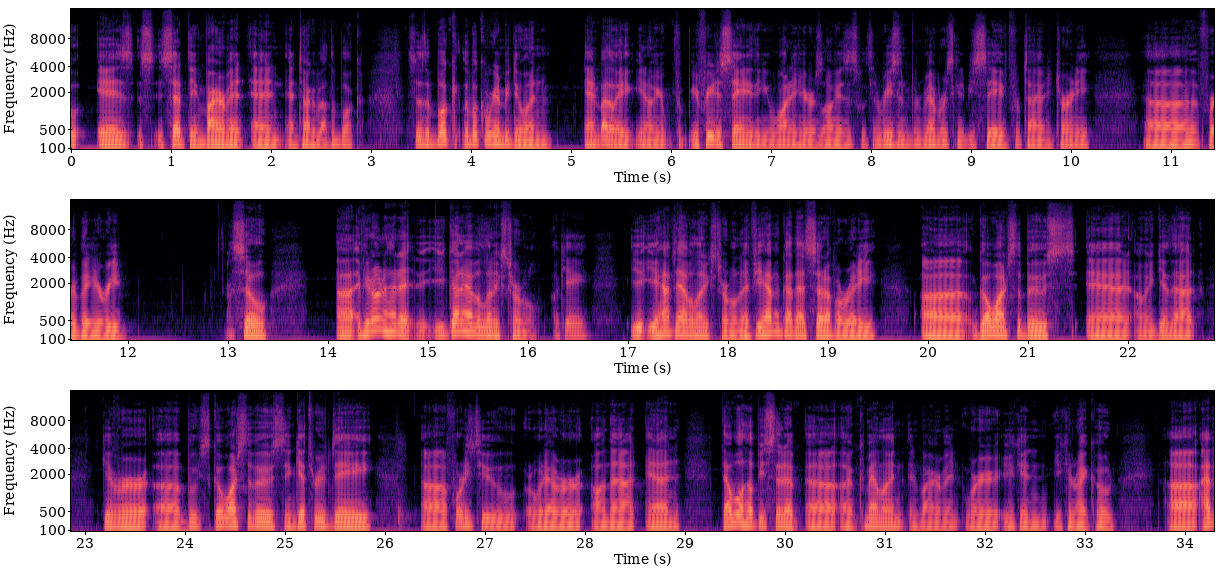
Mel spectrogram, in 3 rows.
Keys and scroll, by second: 0.0-4.2 typing, 2.5 ctrl+c, 12.4-13.4 typing, 21.5-24.4 typing.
